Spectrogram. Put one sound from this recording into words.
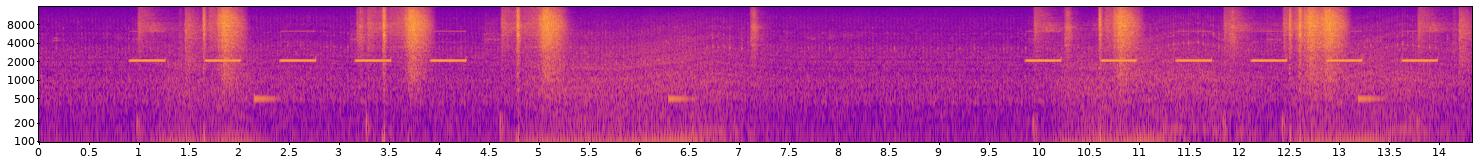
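A truck's air brakes hiss in bursts.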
